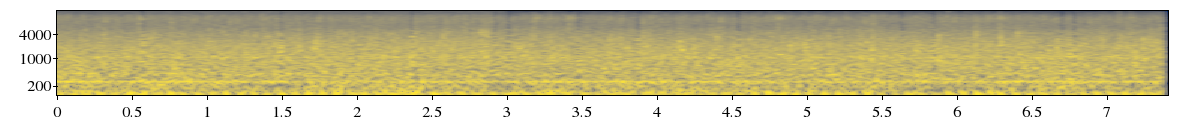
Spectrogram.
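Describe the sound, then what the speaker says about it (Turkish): Rain pours in the video game Farming Simulator 19, a constant, loud, broadband hiss of heavy rainfall with no pauses and no voices over it. "Oğlum bu yağmur sesine çok pis ayar oldum ha."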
